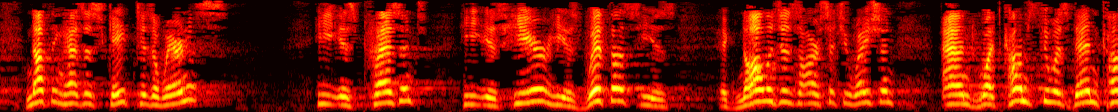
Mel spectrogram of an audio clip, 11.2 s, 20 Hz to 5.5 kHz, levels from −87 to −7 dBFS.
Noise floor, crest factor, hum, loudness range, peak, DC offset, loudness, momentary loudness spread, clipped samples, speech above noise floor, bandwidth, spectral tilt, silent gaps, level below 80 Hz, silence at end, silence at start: -71 dBFS; 24 dB; none; 5 LU; -8 dBFS; under 0.1%; -30 LUFS; 13 LU; under 0.1%; 41 dB; 5.4 kHz; -5 dB/octave; none; -88 dBFS; 0 s; 0 s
